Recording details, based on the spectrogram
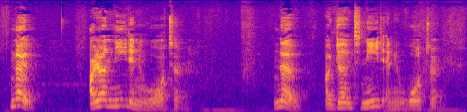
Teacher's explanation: Notice that my voice went down. So when we're making statements that are not questions, simple statements, we use a falling tone.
